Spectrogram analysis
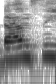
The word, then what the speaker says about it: dance: लेकिन लोग अगर कहेंगे, अगर ई का उच्चारण अगर लास्ट में करे तो डांसी या डांसे बोलेंगे तो वो गलत हो जाएगा। इसका उच्चारण जो करेंगे वो डांस की तरह।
